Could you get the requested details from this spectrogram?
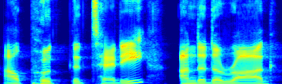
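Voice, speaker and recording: A storybook reader voices a cheerful, silly, overconfident male porcupine, breezy and theatrical. The mid-range voice is unhurried, a bit bright and pushed down, lightly acted with an upbeat, confident mood.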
